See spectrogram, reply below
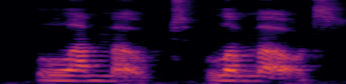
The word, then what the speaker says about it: Lamotte: Elizabeth Monette. Lamotte. Oh my goodness, I butcher these names so bad. Lamotte? L-A-M-O-T-T-E. Her DNA was obtained by New Hampshire police in 2017, and results were concluded that the victim was Elizabeth.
